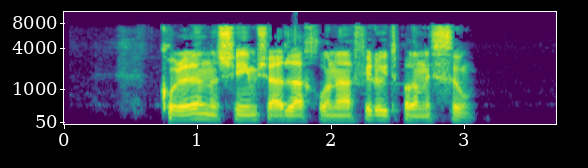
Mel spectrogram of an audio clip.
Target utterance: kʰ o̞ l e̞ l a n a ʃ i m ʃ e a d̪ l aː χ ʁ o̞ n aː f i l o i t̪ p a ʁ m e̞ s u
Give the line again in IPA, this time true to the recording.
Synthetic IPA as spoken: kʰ o̞ l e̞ l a n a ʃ i m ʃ e a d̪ l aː χ ʁ o̞ n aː f i l u i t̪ p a ʁ n e̞ s u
